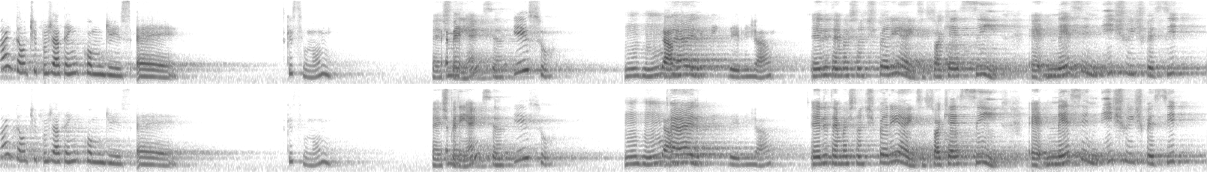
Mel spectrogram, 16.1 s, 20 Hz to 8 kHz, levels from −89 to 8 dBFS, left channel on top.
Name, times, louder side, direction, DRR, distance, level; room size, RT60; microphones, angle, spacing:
voice 1, 0.0-2.4 3.8-4.4 5.9-6.2 6.9-7.4 8.8-9.4 9.7-10.3 13.9-14.1, left 5 dB, 50° left, 16 dB, 0.5 m, -33 dB
voice 2, 5.8-6.8 8.3-9.3 10.8-15.7, right 1 dB, 50° right, 5 dB, 2.1 m, -31 dB
25.0 x 21.5 x 9.6 m, 2.4 s
head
